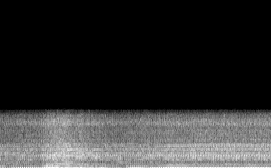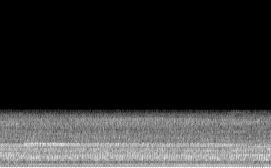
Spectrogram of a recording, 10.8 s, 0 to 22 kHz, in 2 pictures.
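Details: Keeway Cafe Racer 152 (Motobi) motorcycle engine: a quick rev blip, then a steady idle with a light, fairly regular tapping over the low thump, an engine knocking noise.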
